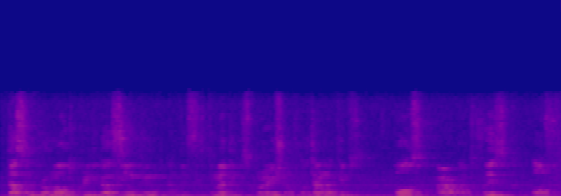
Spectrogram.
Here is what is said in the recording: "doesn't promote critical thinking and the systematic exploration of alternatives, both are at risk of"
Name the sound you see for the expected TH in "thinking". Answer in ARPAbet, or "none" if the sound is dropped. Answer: S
